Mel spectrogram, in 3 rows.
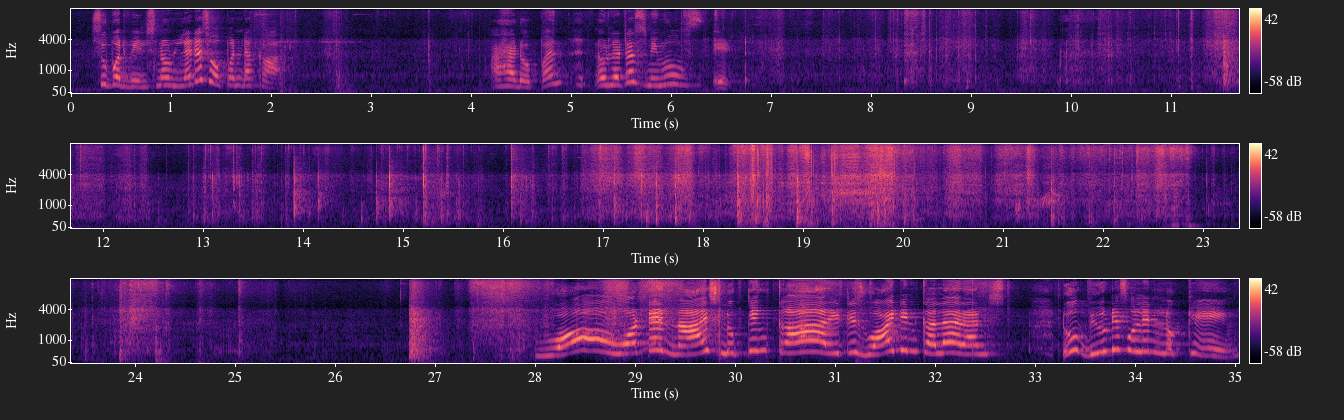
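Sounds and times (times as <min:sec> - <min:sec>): packaging crinkling and rustling: 0:06.7 - 0:25.4.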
